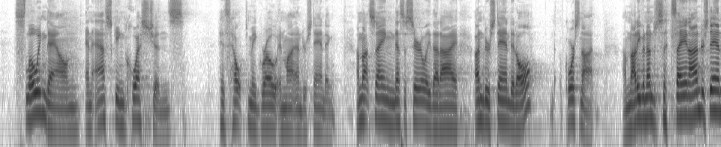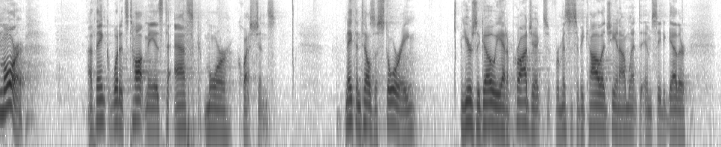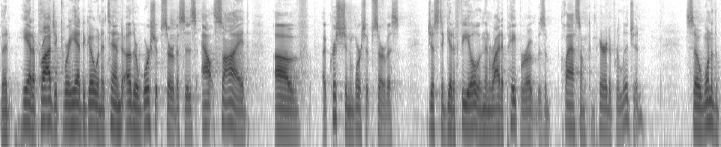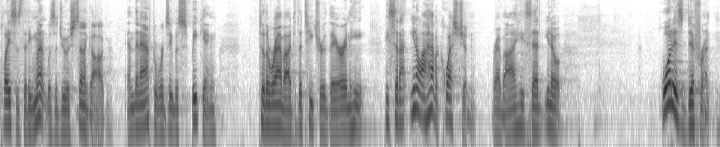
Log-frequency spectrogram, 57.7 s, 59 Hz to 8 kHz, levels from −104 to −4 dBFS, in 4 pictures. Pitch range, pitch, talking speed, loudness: 105-135 Hz, 120 Hz, 150 wpm, -34 LUFS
